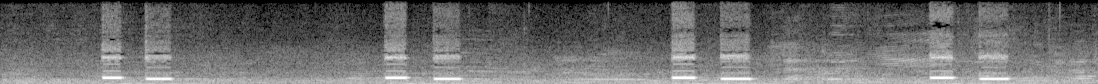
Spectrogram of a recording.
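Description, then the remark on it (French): A cuckoo calls four times, each a clear two-note 'cu-coo' falling in pitch, repeated at a steady, even pace over a soft background hum. “Le coucou.”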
